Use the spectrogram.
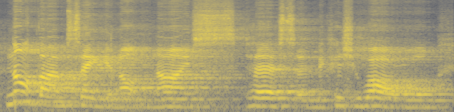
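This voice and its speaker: Girl doing a smarmy theatrical wizard boy, awkward and posh-worded, bright voice, far from mic w loads of echo. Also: medium pitch, steady tone, normal speed, lightly acted. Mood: awkward, earnest. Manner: florid, affected, stammering when flustered. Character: oily, theatrical, awkward schoolboy rival wizard. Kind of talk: comic amateur stage radio play. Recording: very echoey hall, distant mic, faint noise.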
